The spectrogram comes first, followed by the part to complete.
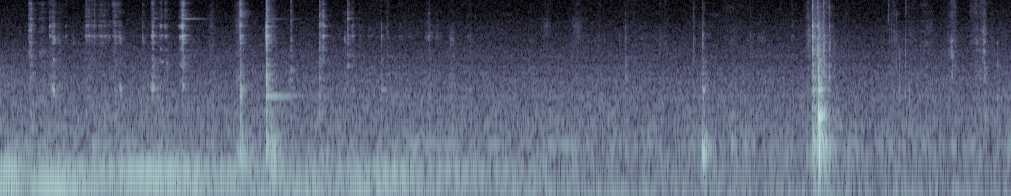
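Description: Hard plastic housing and hand tools clicking, scraping and knocking as the housing is worked down over the NAS chassis past an inner ridge. Many small clicks in the first few seconds, then a few single knocks, the loudest about eight seconds in.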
